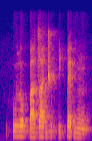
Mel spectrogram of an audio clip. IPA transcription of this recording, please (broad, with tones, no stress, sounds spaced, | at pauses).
h u˧ l o˧ k͡p a˨ t a˧ d͡ʒ u˧ k͡p i˨ k͡p ɛ˧ ɡ ũ˨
